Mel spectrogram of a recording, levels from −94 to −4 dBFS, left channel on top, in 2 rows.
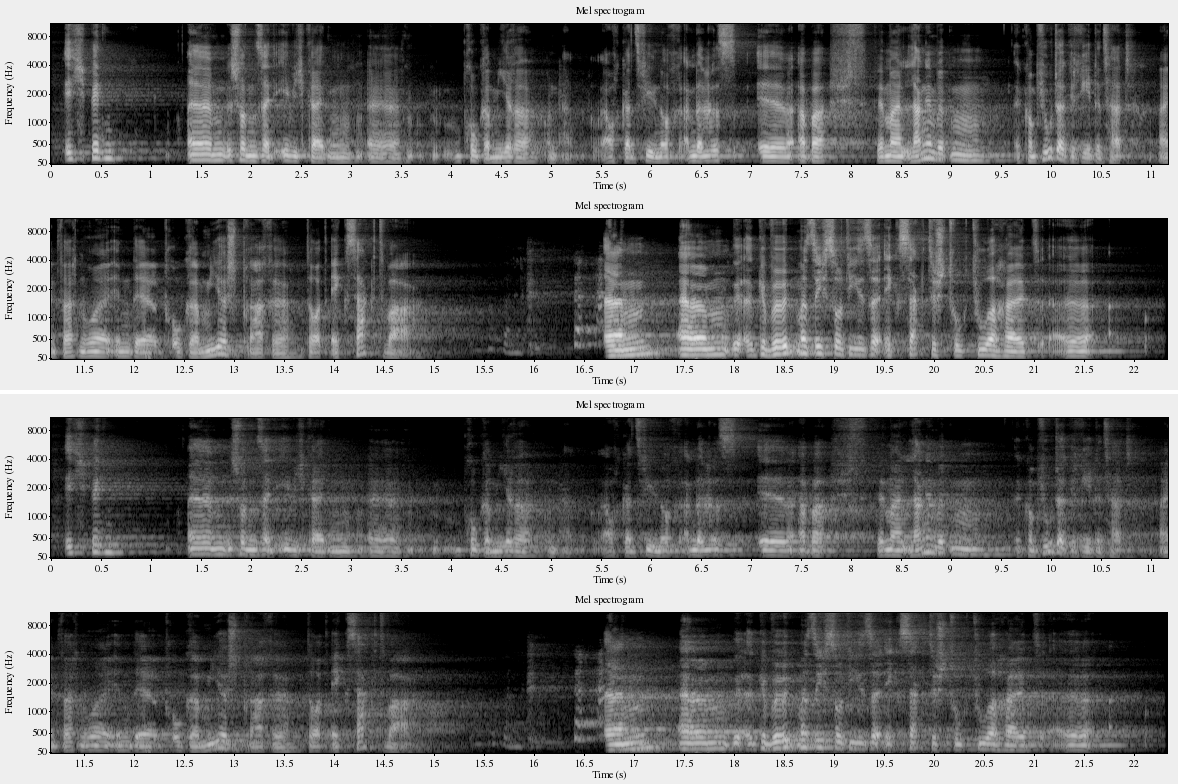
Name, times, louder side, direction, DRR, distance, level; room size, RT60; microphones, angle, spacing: voice 1, 0.1-0.7 1.4-14.9 16.7-21.6, left 7 dB, 90° left, 14 dB, 0.4 m, -30 dB
voice 2, 15.4-17.1, left 2 dB, 45° left, -2 dB, 1.8 m, -52 dB
20.5 x 10.5 x 3.2 m, 2.5 s
head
